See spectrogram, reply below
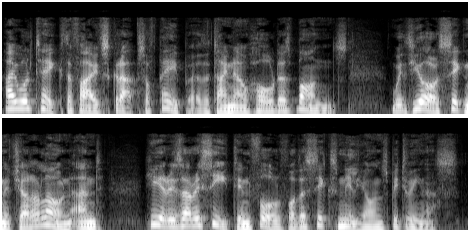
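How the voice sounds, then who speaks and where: A man's voice: medium pitch, sing-song, normal speed, darkish tone, voice pushed up. A man voicing a suave, wealthy count who speaks in a polished, teasing, formal way. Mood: cool, composed. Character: suave wealthy male count, coolly ironic.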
